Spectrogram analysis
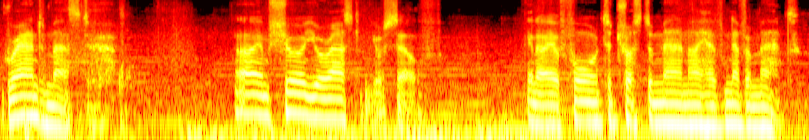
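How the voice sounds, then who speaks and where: A man playing a smooth-talking, calculating villain in a video game cutscene, formal and self-assured. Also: lowish voice, takes it slowly, faint music behind. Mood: smoothly persuasive.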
